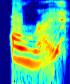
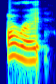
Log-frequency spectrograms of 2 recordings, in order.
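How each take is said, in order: First: All right? rising, louder and questioning; surprised question. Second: Said in the usual way. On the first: Retold or imitated. Heroine surprised Luther agrees so easily, rising question. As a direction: check if he really means it. She questions his answer.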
